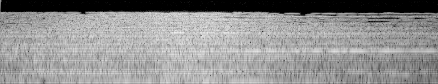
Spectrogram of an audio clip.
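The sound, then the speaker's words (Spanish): A car engine rumbles loudly, its low droning hum swelling slightly before easing off as the vehicle speeds down a street. No voices are present. “Después vio el coche que tomaba la calle con alevosía. Roxana cruzó frente a la aniquiladora velocidad del automóvil.”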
